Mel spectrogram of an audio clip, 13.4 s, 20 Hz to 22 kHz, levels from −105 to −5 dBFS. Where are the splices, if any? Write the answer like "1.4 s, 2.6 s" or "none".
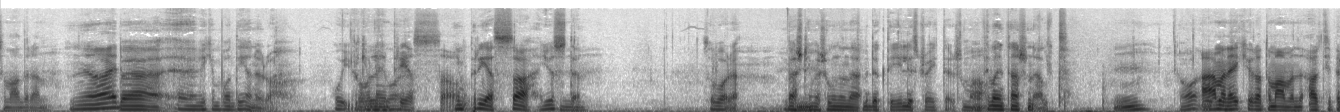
1.2 s, 8.6 s, 9.8 s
